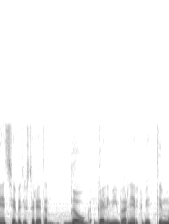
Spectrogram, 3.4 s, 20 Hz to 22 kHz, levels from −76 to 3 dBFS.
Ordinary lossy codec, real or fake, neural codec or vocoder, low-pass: AAC, 48 kbps; real; none; 9.9 kHz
